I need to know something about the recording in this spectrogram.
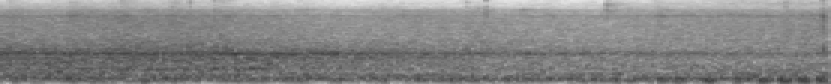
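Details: Honda Beat injection scooter after a blown fuse was jumpered with wound wire, key on then started: engine catches and settles into a steady even running note; starting and running normally.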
